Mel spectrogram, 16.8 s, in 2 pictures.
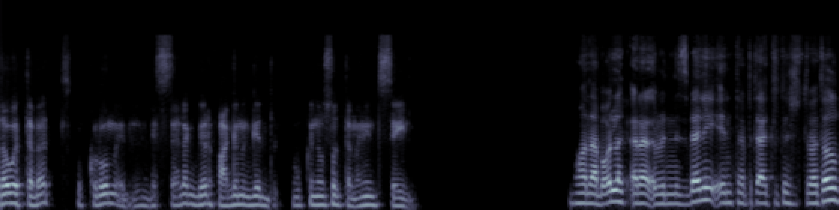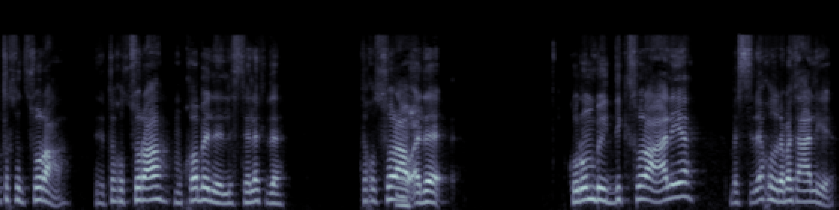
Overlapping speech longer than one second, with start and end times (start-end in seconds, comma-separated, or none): none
